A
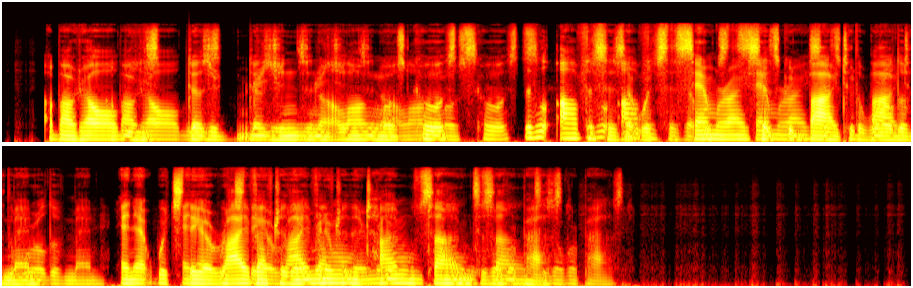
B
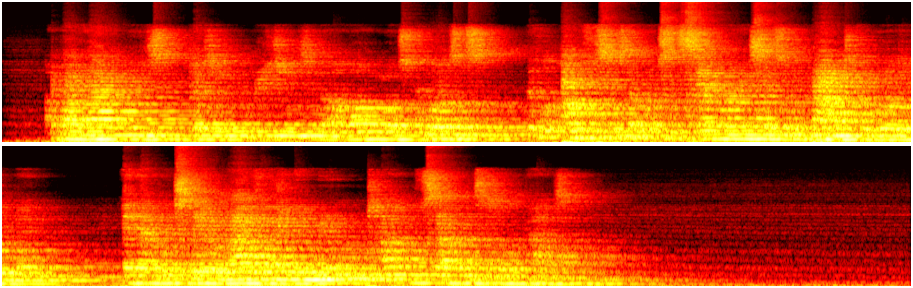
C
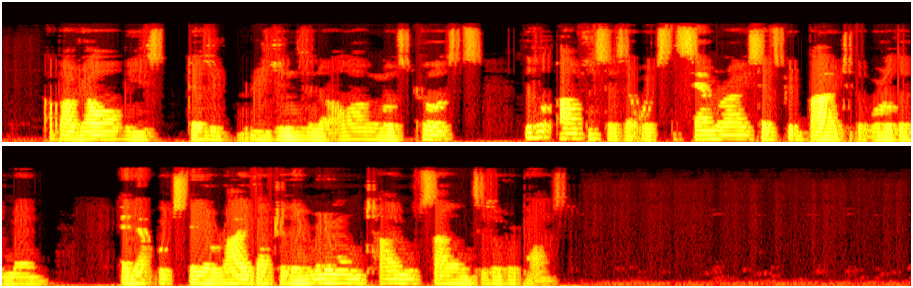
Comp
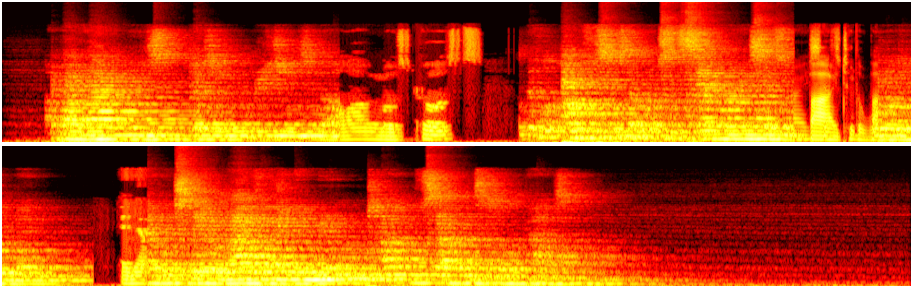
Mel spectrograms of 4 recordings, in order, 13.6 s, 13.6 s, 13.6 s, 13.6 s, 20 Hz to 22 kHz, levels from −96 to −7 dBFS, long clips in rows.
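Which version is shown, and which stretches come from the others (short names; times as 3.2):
B
2.53–3.88 from C
5.94–6.57 from A
7.5–7.91 from C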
